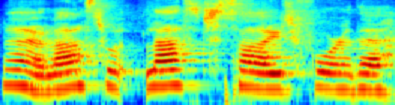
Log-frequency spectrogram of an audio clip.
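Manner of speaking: usual speaking voice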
